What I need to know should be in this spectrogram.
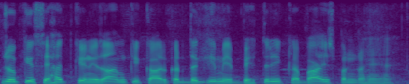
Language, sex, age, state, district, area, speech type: Urdu, male, 18-30, Uttar Pradesh, Saharanpur, urban, spontaneous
